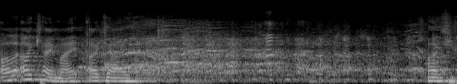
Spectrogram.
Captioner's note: audience laughing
